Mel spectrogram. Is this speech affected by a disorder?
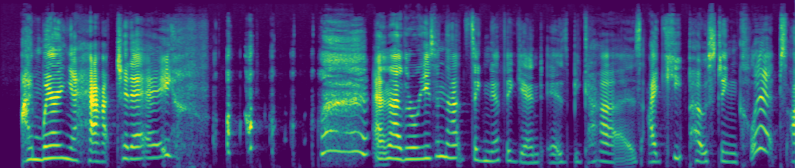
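No.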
